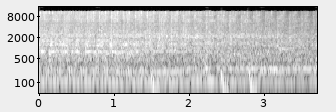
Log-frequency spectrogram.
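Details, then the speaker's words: 2006 Dodge Charger 5.7L Hemi, steady idle with a light tick about three times a second in time with the cam, owner suspects a bad lifter on the right side; coil packs, compression, cam sensor, PCV, MAP, injectors already checked; occasional puffing backfires. "Listen to this. I mean, it's going with the cam, but I will say, I think a lifter went bad. I think a lifter went bad. And I think it's on the right side too."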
